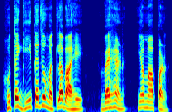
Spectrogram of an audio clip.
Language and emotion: Sindhi, neutral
